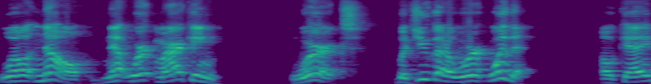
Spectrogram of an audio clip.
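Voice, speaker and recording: A man's high voice at a fairly slow pace, with very wide pitch swings. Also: very even loudness. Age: 60s. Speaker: network marketing team leader. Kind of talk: motivational talk. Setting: team meeting. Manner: halting.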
